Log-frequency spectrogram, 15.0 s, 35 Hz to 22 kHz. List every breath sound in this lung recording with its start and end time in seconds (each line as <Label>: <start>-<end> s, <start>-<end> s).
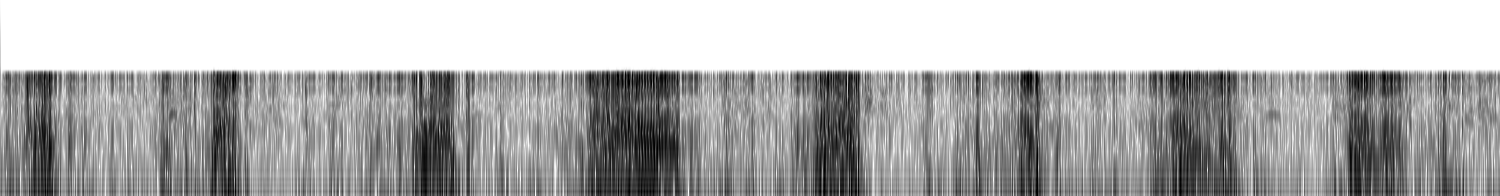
Inhalation: 0.00-0.59 s, 1.90-2.49 s, 4.02-4.61 s, 5.84-6.83 s, 8.12-8.65 s, 10.02-10.55 s, 11.55-12.39 s, 13.49-14.19 s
